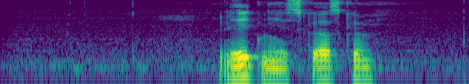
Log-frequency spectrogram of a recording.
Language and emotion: Russian, neutral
